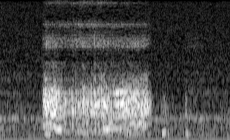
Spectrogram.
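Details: Female, snoring under a desk again, her favourite morning activity: a single soft, raspy snore on one breath in a quiet room; ordinary snoring.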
